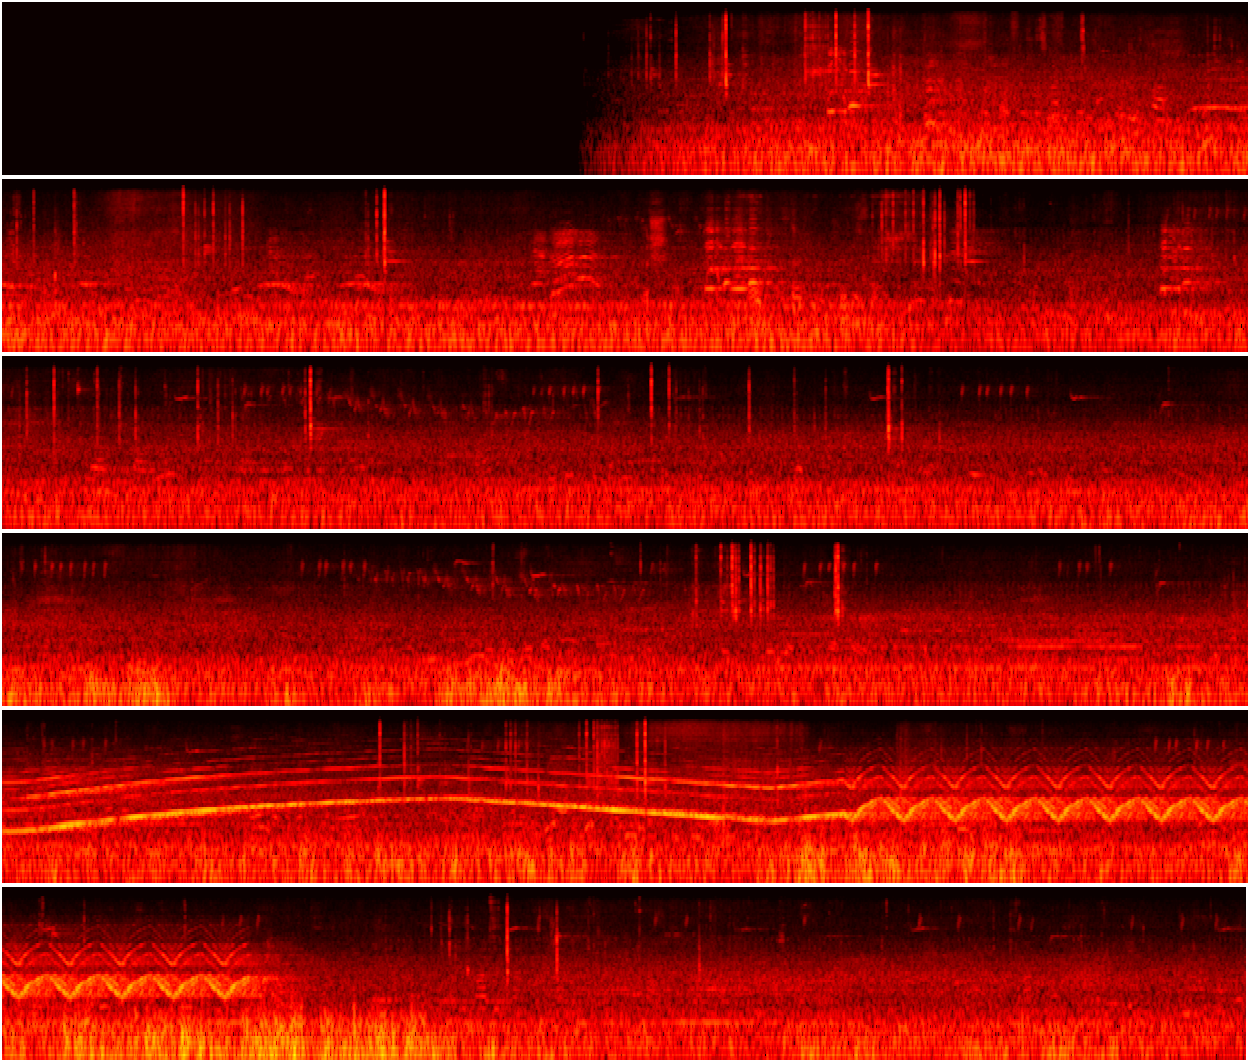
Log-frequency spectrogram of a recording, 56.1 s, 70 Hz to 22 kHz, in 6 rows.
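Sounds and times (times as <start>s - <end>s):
small birds chirping: 18.5s - 29.0s
sharp clicks: 33.2s - 34.5s, 40.2s - 42.5s
electronic siren wail and yelp: 37.4s - 48.9s.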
